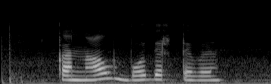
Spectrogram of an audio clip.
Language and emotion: Russian, neutral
